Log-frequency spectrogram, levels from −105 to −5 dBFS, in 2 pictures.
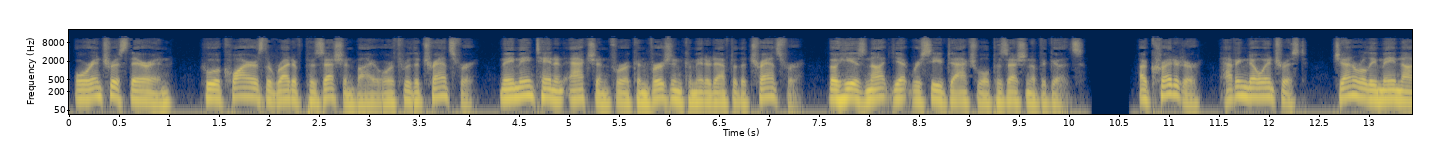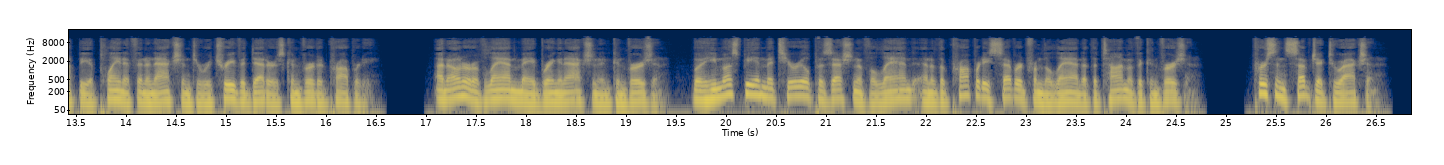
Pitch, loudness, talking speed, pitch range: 100 Hz, -28 LUFS, 210 wpm, 90-115 Hz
